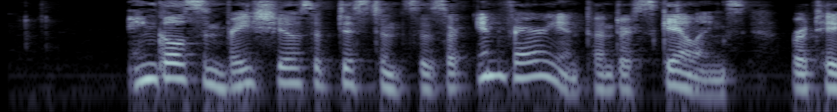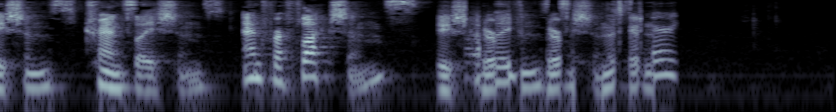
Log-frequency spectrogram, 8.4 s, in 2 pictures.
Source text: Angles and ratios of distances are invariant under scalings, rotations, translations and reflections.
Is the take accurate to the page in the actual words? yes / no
no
